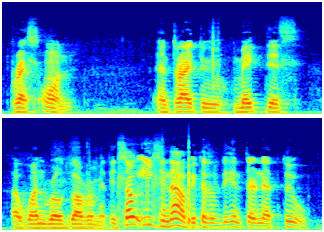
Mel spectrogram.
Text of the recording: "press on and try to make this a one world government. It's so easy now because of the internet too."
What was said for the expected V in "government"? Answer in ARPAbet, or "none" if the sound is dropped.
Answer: V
